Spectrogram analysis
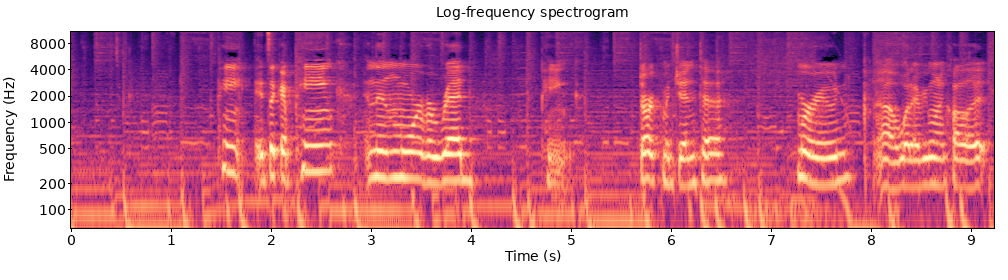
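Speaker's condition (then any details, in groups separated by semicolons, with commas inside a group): No condition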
